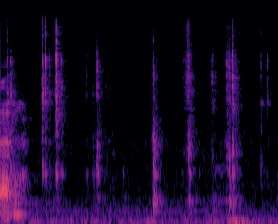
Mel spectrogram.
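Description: Light, irregular clicks and taps of clear plastic packaging being handled as a small item is pressed back into it, about eight sharp clicks spread over two seconds.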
